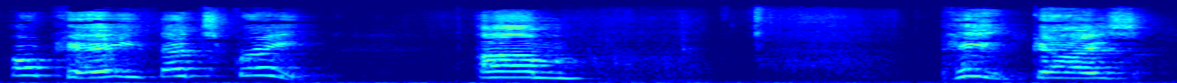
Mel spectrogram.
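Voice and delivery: very high, loud squeaky greeting; chipper little Modron. Acted. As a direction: pipe up as a tiny excited creature. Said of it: "and he says".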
